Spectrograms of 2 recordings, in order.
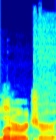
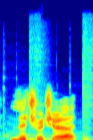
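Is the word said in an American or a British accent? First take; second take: American; British. First: It is said in an American accent. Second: It is said in a British accent.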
